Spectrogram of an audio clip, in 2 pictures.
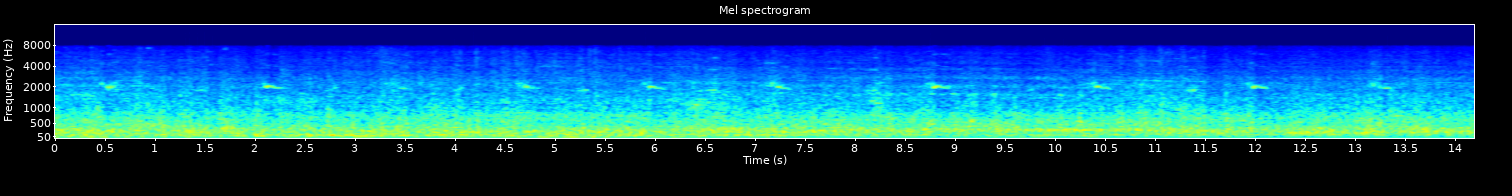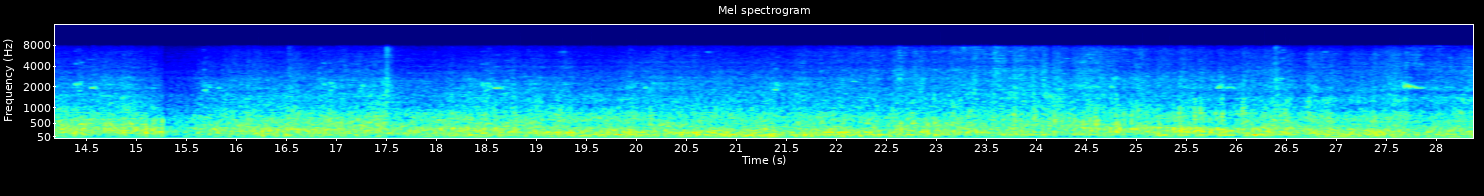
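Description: Double-stack intermodal freight train's well cars rolling past close by: a steady rumble and clatter of steel wheels on rail. Short high squeaks come about once a second through the first half, and the level dips briefly about halfway.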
